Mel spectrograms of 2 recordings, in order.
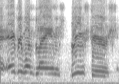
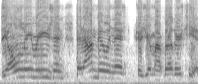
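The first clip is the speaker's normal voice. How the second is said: ordinary delivery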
